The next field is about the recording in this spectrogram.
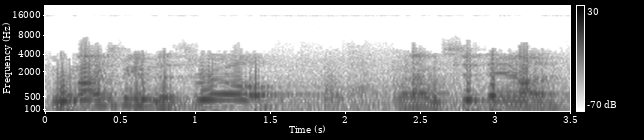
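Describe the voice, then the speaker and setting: A man in his forties speaking as a poet at an open mic, musing reflectively and unhurriedly with dramatic pauses. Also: high voice, fairly even intonation. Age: 40s. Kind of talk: live spoken-word musing. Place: live open mic venue, roomy. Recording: muffled noisy VHS recording, echoey, distant.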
